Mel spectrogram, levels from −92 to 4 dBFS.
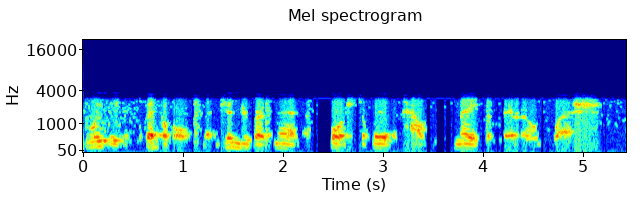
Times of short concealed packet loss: none

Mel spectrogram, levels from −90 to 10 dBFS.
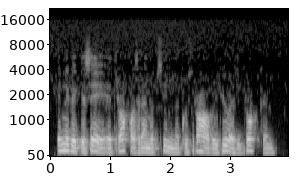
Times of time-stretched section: none

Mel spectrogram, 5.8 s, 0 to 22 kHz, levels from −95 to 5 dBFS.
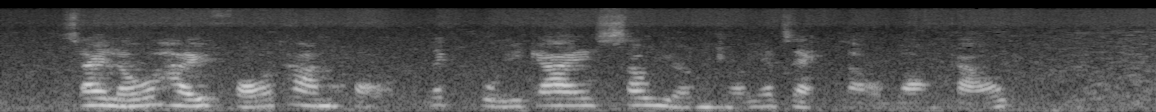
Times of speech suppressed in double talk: none

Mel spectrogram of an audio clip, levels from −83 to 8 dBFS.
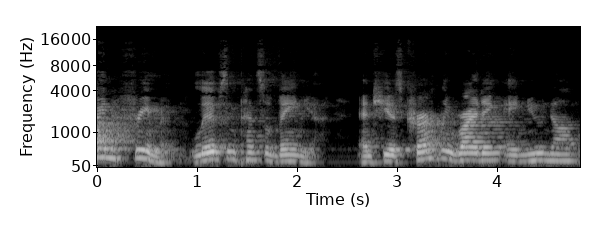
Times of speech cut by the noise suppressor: none

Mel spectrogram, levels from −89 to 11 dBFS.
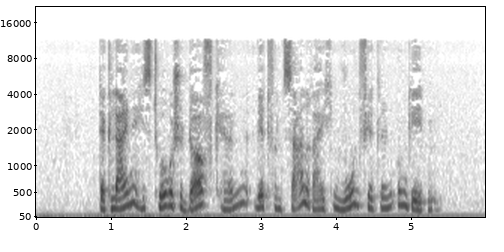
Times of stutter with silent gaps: none

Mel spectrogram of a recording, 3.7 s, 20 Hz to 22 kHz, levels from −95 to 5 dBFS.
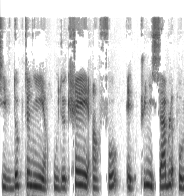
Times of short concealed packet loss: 2.66-2.74

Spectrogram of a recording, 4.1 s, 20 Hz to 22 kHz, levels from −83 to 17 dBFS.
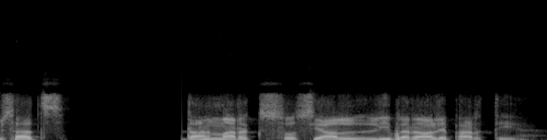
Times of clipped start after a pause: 1.32-1.36

